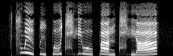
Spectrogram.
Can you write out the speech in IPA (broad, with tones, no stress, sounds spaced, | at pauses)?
t͡s w e˥˩ ɪ̯ p i˨˩ p ɤ˧˥ t͡ɕʰ j o˥˧ ʊ̯ p a˥˩ n t͡ɕʰ j ä˧˥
